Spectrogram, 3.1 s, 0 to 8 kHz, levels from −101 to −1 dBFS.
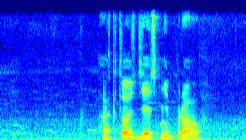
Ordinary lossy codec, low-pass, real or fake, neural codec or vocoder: none; 7.2 kHz; real; none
